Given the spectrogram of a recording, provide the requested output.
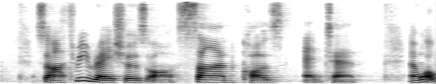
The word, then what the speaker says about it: sine: All right, so if we go up, says there our first trig ratio is called sine, but we spell it S-I-N. So we don't say sin, we say sine.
